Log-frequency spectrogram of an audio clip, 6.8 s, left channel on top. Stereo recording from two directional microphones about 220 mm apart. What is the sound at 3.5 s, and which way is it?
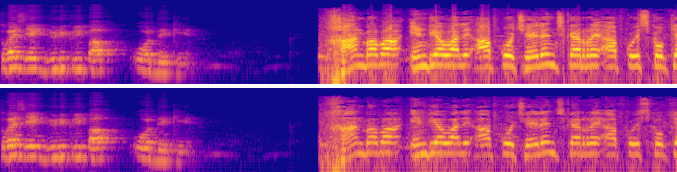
A man's voice, 25° left (ahead or behind).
